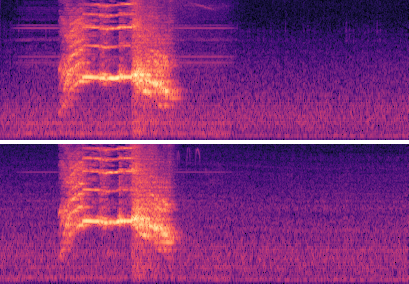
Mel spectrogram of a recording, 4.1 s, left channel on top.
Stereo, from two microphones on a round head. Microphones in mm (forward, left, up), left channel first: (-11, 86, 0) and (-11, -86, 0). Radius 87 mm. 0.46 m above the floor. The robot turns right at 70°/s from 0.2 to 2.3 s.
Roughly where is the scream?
Centre.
